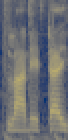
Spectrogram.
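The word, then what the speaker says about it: πλανῆται: The word planet comes from the Greek word प्लानेटाई। ये Greek word आया है, इसका प्रोनाउंसिएशन प्लानेटाई से, है ना।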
